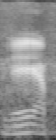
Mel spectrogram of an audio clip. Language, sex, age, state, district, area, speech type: Odia, male, 60+, Odisha, Sundergarh, urban, spontaneous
